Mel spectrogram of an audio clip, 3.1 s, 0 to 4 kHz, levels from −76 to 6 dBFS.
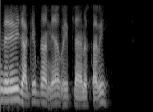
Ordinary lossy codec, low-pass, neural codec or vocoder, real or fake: none; 3.6 kHz; vocoder, 44.1 kHz, 80 mel bands, Vocos; fake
